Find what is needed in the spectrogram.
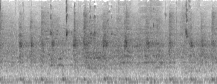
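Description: A basketball dribbled in a steady rhythm on a hardwood arena floor, under the constant murmur of the arena crowd.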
